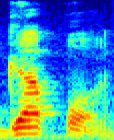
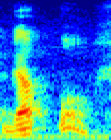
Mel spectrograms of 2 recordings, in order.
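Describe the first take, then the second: First: Kelantan accent gapo, g held and pressed, louder; Kelantan doubled g. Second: Said in the usual way. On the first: Shown as a demonstration. Teacher showing how Kelantan people really say gapo, Kelantan accent. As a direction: gapo with a hard doubled initial g. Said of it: "Jadi tasydid awal tu". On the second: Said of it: "orang Kelantan tak akan".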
